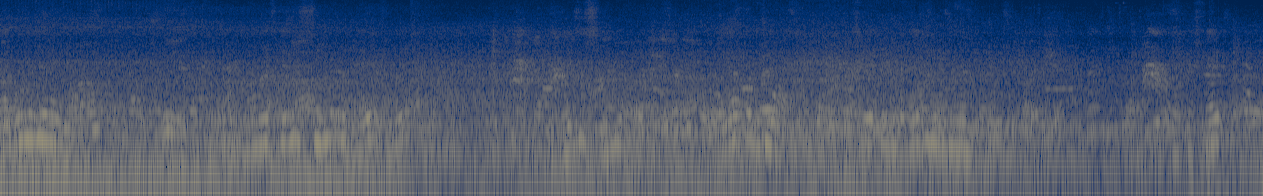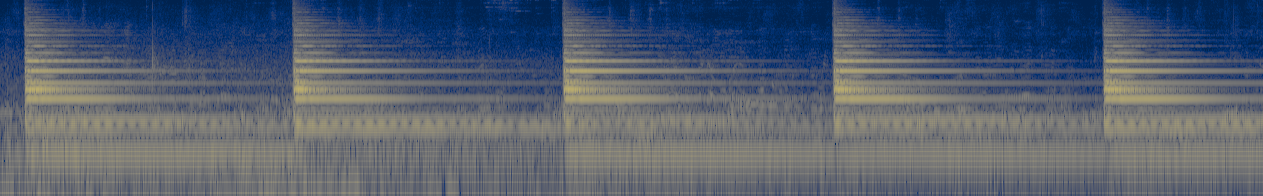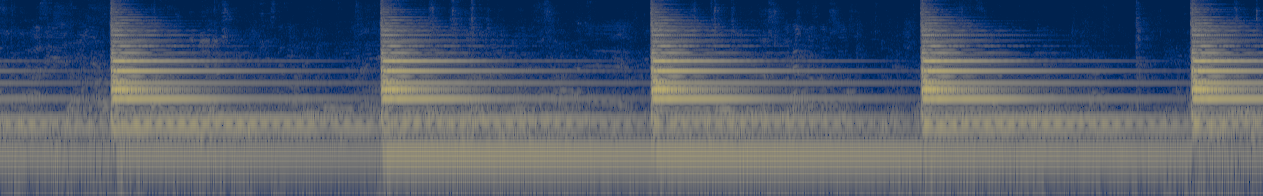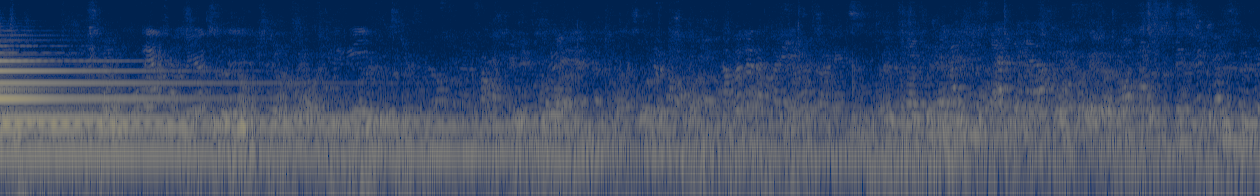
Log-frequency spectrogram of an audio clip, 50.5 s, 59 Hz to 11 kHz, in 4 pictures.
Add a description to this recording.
Tàrbena - Province d'allicante - Espagne, Ambiance du soir place du village et clocher 22h, ZOOM F3 + AKG C451B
